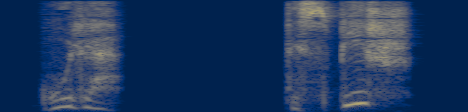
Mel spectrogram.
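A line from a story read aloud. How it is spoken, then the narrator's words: Whispered question. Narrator (Russian): шепотом спрашивала Анатолий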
